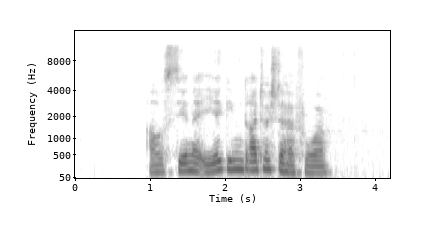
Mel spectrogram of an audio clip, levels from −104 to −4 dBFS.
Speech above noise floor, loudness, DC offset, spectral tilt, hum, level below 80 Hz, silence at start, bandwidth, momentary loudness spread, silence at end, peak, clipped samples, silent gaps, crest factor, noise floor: over 39 dB; -53 LUFS; under 0.1%; -7 dB/octave; none; under -90 dBFS; 1 s; 11 kHz; 9 LU; 0.85 s; -38 dBFS; under 0.1%; none; 16 dB; under -90 dBFS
